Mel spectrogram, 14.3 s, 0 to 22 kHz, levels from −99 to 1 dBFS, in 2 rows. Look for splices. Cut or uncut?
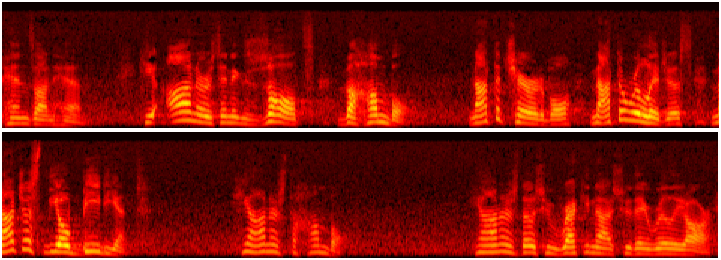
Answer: uncut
